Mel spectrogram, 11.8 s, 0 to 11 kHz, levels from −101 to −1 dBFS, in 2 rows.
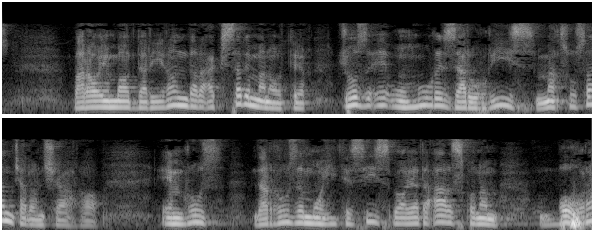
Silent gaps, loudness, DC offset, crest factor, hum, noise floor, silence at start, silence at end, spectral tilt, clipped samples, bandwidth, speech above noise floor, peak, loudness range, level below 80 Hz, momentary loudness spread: none; -30 LUFS; under 0.1%; 24 dB; none; -58 dBFS; 0.75 s; 0 s; -7.5 dB/octave; under 0.1%; 6.4 kHz; 29 dB; -6 dBFS; 4 LU; -52 dBFS; 13 LU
